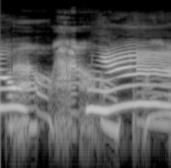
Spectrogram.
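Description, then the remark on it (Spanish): A cat meows in long, drawn-out, wavering cries, its pitch bending up and down across a few connected yowls, loud and unbroken by any talk. “Ese gato le han dado whiskas con ron.”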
